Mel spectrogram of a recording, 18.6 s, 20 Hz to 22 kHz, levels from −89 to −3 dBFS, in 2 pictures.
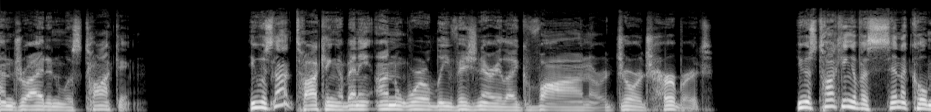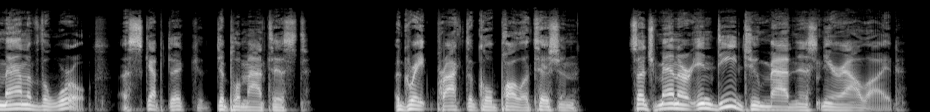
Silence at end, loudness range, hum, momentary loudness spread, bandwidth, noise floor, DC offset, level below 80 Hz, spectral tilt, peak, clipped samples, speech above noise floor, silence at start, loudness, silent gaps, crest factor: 0.3 s; 5 LU; none; 13 LU; 15 kHz; under -90 dBFS; under 0.1%; -56 dBFS; -5 dB/octave; -4 dBFS; under 0.1%; over 72 dB; 0 s; -19 LUFS; none; 16 dB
